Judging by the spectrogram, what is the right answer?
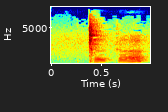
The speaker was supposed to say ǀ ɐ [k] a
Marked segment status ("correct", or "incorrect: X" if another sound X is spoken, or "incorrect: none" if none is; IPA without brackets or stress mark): correct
